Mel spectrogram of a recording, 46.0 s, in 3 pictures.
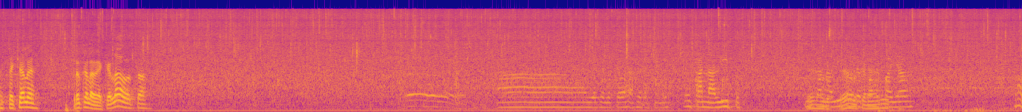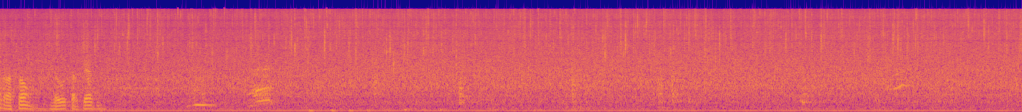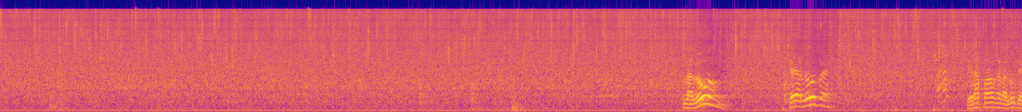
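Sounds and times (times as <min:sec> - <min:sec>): heavy rain falling: 0:00.0 - 0:46.0.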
